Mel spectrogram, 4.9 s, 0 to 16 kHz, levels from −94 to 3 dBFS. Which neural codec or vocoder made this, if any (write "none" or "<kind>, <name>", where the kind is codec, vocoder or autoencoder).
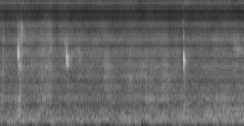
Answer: codec, DAC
